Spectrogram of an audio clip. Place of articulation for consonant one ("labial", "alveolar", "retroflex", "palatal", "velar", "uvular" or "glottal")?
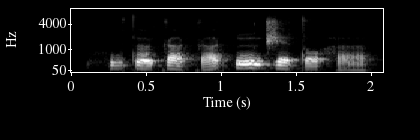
glottal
